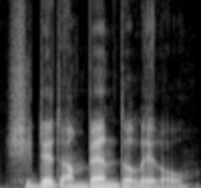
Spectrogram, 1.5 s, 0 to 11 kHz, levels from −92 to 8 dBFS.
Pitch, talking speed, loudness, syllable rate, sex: 120 Hz, 200 wpm, -17 LUFS, 5.1 syllables/s, male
